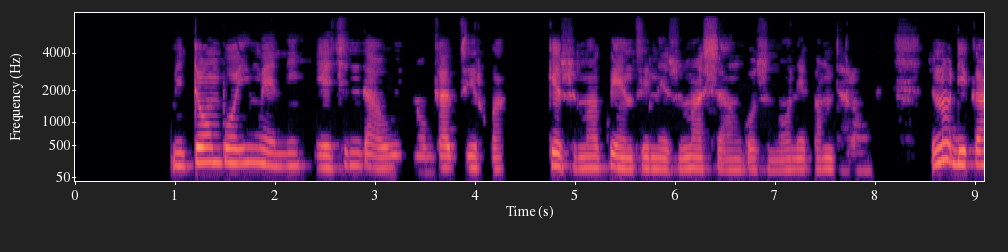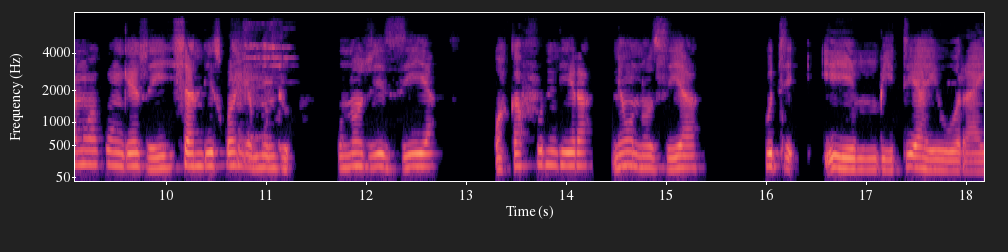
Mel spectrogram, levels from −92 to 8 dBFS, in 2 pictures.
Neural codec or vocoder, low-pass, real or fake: none; 7.2 kHz; real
